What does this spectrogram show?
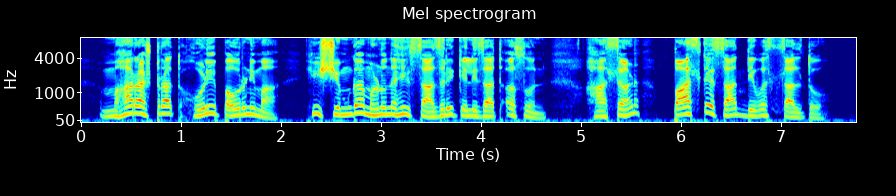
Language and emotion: Marathi, neutral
